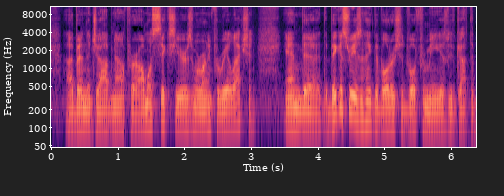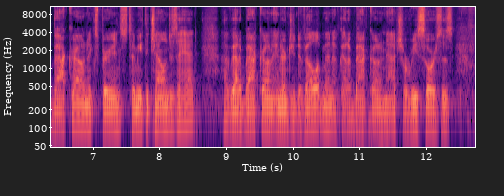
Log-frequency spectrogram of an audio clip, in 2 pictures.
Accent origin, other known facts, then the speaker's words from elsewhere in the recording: Bottineau, North Dakota, United States; I grew up in Botineau, graduated high school in the 80s, spent 20 years in the Marine Corps, retired, taught at North Dakota State.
